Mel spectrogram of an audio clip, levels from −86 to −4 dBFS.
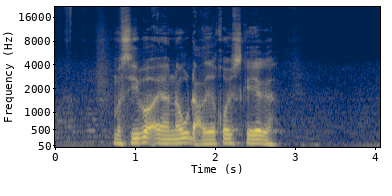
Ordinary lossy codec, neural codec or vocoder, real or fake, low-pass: none; none; real; none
